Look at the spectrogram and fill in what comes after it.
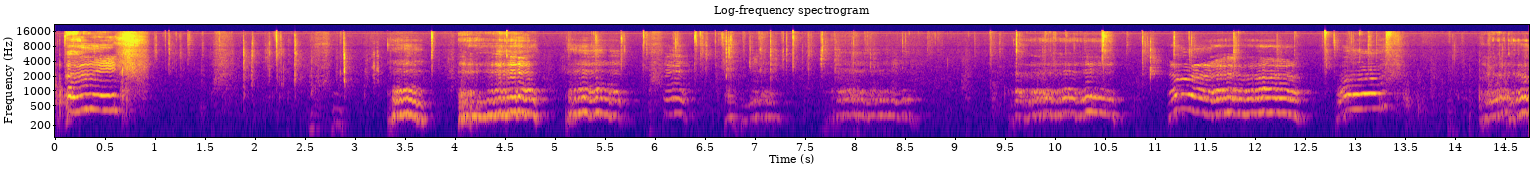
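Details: Brittany Spaniel greeting its owner at the door on coming home, indoors in a small room; bursts of high, wavering whines and yips with rising and falling pitch, separated by short pauses, with faint background noise.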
